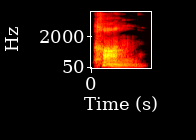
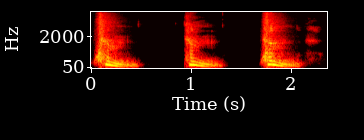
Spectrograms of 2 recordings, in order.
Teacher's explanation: our first syllable in this word is really, really short. You shouldn't say con.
